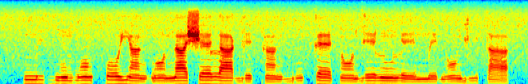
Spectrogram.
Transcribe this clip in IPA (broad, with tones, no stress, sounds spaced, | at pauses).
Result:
m i˧ ɡ͡b ũ˨ b ɔ̃˧ k͡p o˧ j ã˨ ɡ͡b ɔ̃˨ n a˧ ʃ ɛ˦ l a˧ ɡ e˨ k ã˨ ɡ͡b u˨˦ k ɛ˦˨ t ɔ̃˧ d e˦ l ũ˧ l e˨ m e˨ d ɔ̃˨˦ ɡ i˧ t a˨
